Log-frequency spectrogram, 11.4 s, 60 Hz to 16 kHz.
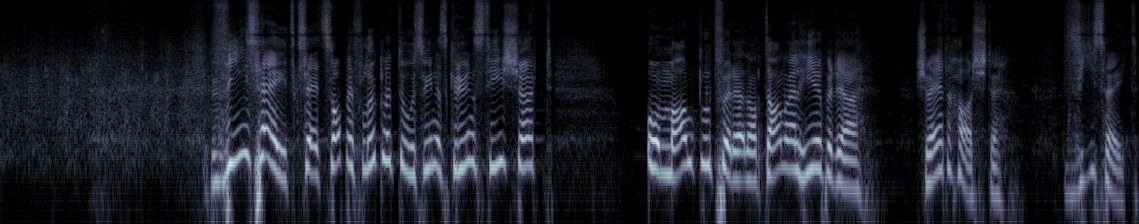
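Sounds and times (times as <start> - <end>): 
audience applause: 0.0 - 2.6
speech: 2.0 - 5.8, 6.5 - 11.3.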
